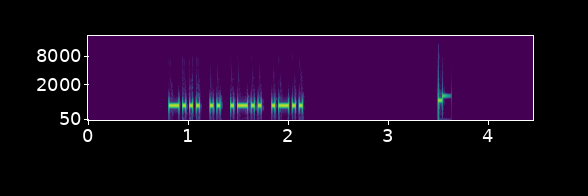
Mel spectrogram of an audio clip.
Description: Morse code, heard as a keyed tone, about 36 wpm, 700 Hz. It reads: BILL
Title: USA Common Names - 35wpm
